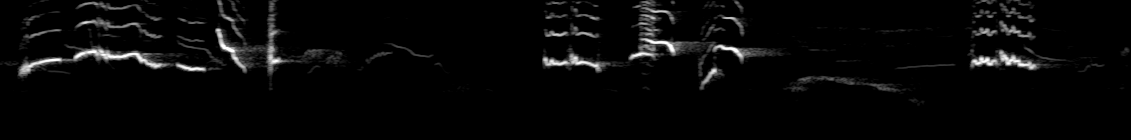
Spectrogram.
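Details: Oriental magpie-robin song, used as therapy to get a silent bird singing: loud whistled phrases sliding and rising, with sharp high notes, two bursts separated by a quiet pause, then a brief final phrase.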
